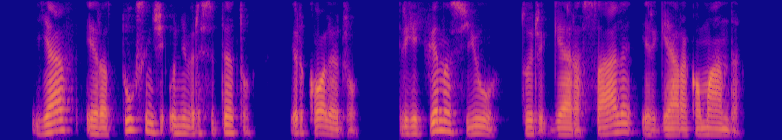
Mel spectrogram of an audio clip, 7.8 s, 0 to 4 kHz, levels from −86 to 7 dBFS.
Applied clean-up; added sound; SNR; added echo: none; none; none; none.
